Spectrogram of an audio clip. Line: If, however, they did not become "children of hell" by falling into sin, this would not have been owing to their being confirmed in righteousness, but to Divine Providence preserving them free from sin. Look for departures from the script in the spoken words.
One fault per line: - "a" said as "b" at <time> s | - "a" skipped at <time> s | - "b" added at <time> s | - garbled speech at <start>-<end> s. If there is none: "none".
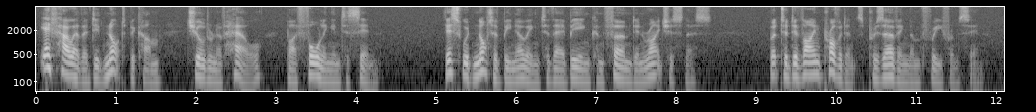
- "they" skipped at 0.7 s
